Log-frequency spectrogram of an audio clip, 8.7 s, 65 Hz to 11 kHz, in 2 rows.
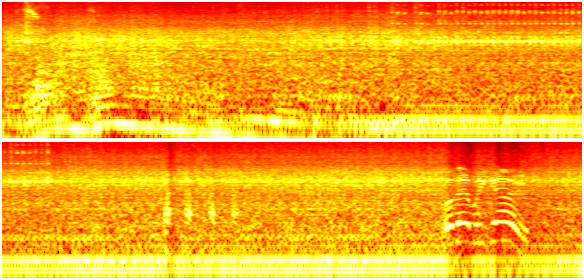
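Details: VW Mk1 Caddy idling after replacing the distributor cap and rotor arm; a steady, even low hum with an unbroken rhythm and no misses or rattles, so the engine runs properly.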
